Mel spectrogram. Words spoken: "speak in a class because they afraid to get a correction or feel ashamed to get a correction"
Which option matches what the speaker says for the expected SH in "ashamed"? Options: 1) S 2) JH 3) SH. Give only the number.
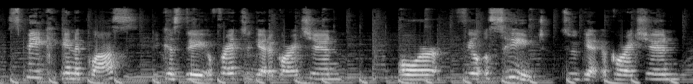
1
